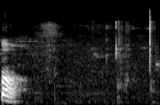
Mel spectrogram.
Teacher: আমরা প লিখছি পটি ব্যঞ্জন ধ্বনি কিন্তু স্বরবর্ণের সাহায্যে উচ্চারিত হয়েছে প শেষে আমরা কিন্তু একটি স্বরবর্ণের উচ্চারণ করছি সেটা হলো অ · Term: নিহিত স্বরধ্বনি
